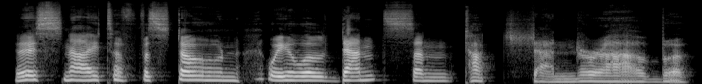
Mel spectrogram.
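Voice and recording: This is a put-on character voice at a middle pitch. It moves at a very slow pace with hardly any pauses.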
